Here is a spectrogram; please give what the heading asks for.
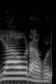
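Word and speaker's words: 幺: 우리가 버스 노선에 속한 숫자 0도, 0, 1도, 야오라고 읽어요. 401번 어떻게 얘기한대요?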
